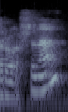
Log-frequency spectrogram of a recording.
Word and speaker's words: Aroshina: I think you did a great job, so I'm not even going to correct you. I mean, if I was introducing myself in Russian, my given name, I was born in Moscow, it would be Varvara Gennadyevna Aroshina.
